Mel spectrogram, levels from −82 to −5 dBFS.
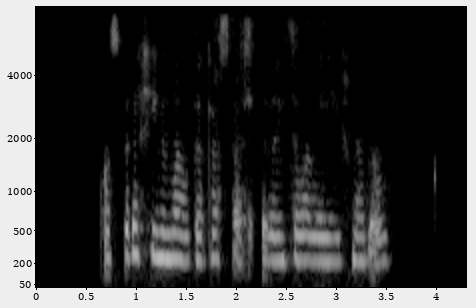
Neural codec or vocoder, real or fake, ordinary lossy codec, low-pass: codec, 16 kHz, 2 kbps, FreqCodec, smaller model; fake; AAC, 32 kbps; 7.2 kHz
